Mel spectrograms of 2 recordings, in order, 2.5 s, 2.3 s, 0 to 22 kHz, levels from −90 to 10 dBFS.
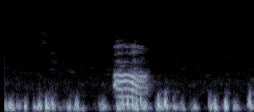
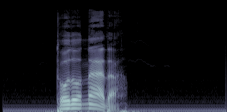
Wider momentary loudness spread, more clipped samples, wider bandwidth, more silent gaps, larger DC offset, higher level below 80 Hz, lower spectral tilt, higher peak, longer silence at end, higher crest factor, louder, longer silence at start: second, 12 LU vs 16 LU; neither; second, 4.5 kHz vs 14.5 kHz; neither; second, under 0.1% vs 0.1%; second, -54 dBFS vs -40 dBFS; first, -12 dB/octave vs -8 dB/octave; about the same, -4 dBFS vs -6 dBFS; second, 0 s vs 0.95 s; about the same, 22 dB vs 20 dB; second, -26 LUFS vs -22 LUFS; second, 0.05 s vs 0.5 s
